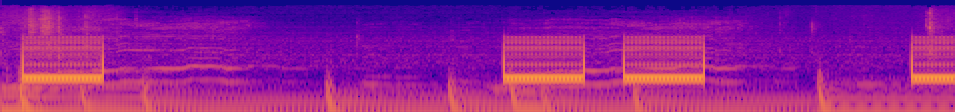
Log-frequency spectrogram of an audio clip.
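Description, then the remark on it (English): Electronic telephone tones sound in short, loud bursts, a few evenly spaced beeps over a steady low hum, with no one speaking, as a call is dialed to a major supermarket and connects. “Do you want to give them a call?”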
